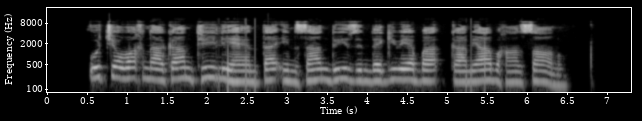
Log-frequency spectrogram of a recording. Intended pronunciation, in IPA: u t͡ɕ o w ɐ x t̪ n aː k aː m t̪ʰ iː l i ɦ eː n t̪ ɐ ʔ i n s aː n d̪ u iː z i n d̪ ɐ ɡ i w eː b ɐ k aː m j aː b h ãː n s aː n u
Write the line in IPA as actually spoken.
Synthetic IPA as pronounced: u t͡ɕ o w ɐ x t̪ n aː k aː m t̪ʰ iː l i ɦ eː n t̪ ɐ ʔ i n s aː n d̪ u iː z i n d̪ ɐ ɡ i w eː b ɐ k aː m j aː b h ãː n s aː n u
